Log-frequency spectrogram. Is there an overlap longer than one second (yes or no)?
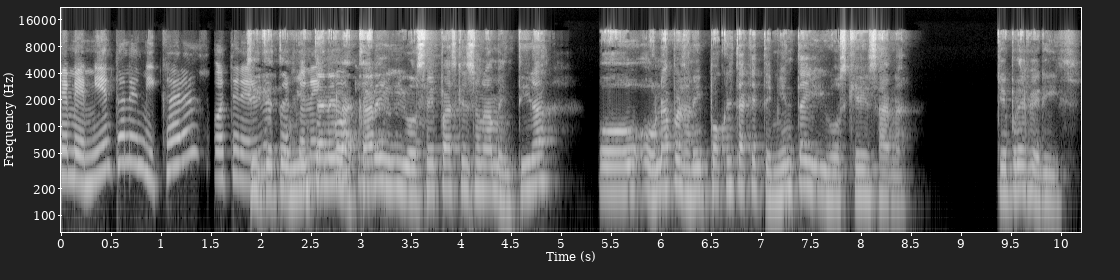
yes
